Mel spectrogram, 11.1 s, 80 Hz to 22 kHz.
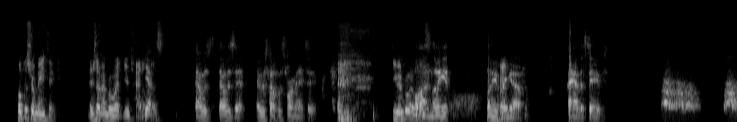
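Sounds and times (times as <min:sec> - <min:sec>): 
speech: 0:00.2 - 0:09.2
dog barking: 0:09.9 - 0:11.0.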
